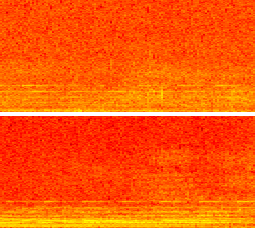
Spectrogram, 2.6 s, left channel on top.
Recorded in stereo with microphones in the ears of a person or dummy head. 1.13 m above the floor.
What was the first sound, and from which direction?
Only background noise.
